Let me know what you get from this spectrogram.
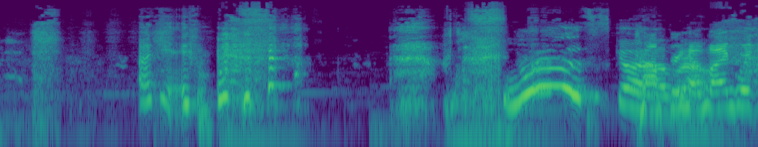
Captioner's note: laughing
